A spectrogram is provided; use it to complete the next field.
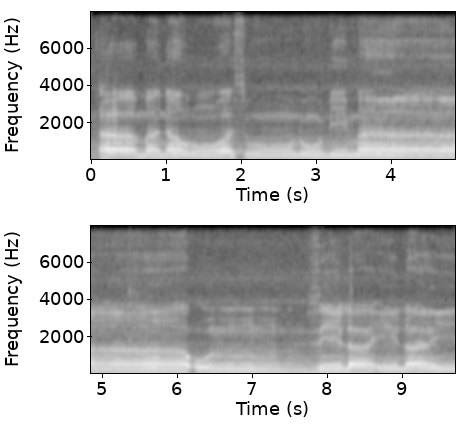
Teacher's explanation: lagu Bati diawali dengan suara rendah misalnya Biasanya kalau suara rendah nafas kita juga agak pendek jadi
